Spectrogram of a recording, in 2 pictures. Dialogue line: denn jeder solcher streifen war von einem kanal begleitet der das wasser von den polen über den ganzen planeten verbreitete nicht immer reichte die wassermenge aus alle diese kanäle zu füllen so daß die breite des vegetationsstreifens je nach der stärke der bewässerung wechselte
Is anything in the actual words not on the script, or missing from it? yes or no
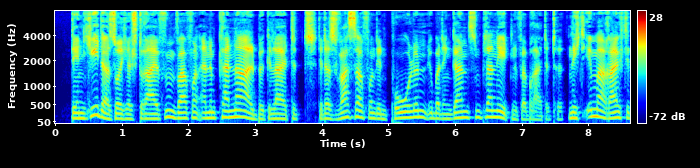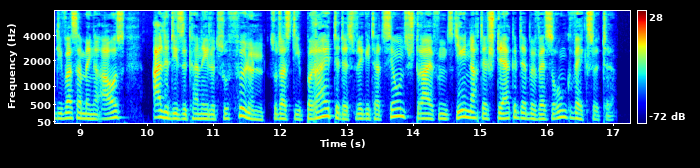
no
